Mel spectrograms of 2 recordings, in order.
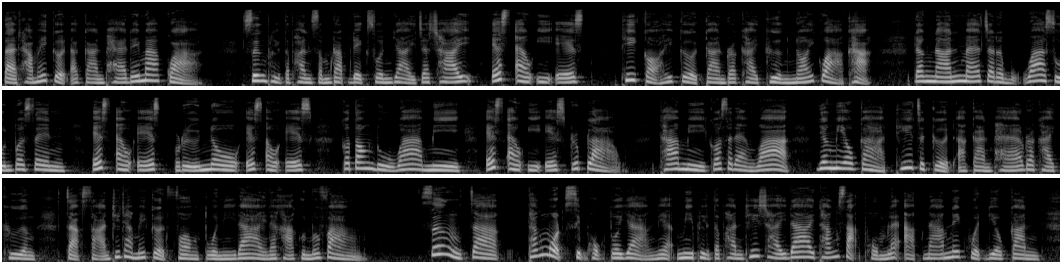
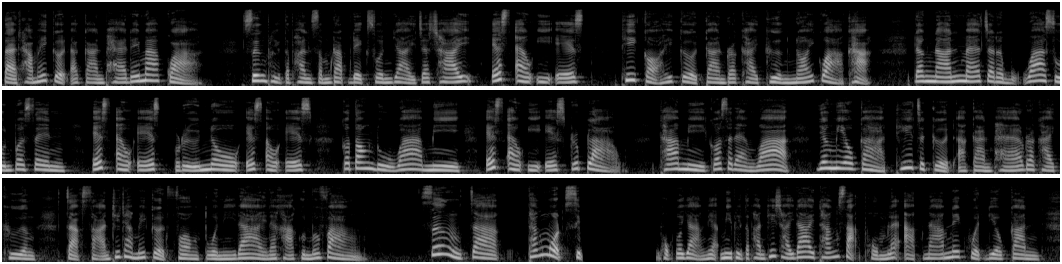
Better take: first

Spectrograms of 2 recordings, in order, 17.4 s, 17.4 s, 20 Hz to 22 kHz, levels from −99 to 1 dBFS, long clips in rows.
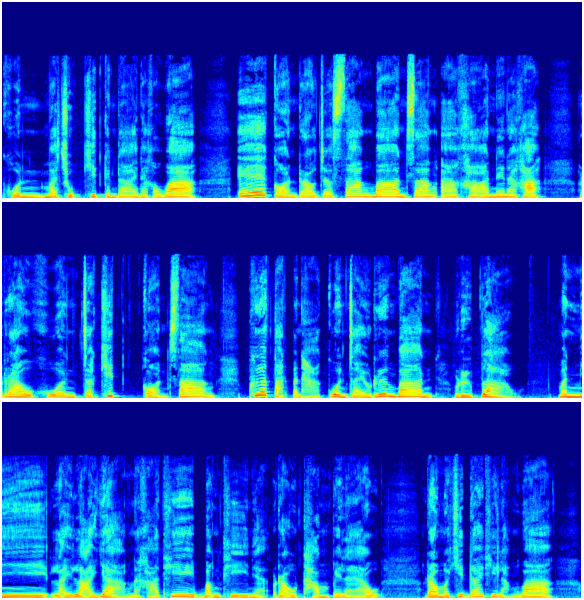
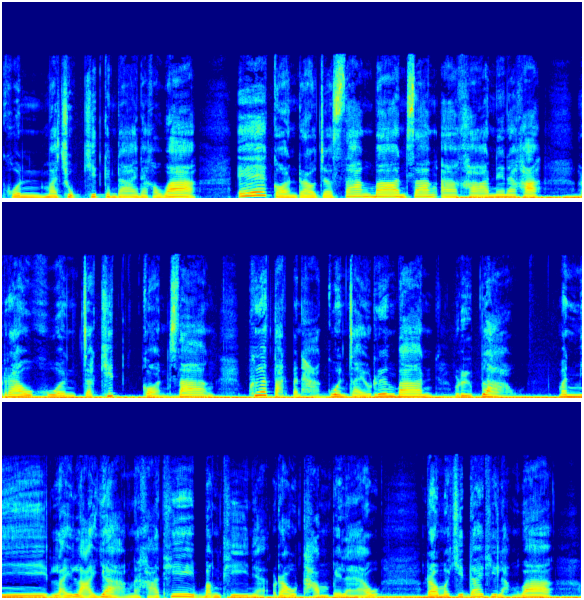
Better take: first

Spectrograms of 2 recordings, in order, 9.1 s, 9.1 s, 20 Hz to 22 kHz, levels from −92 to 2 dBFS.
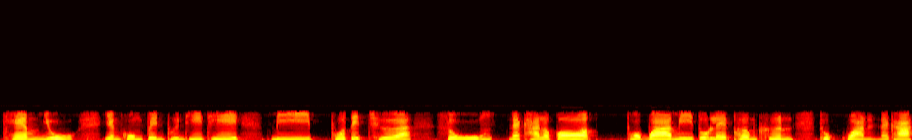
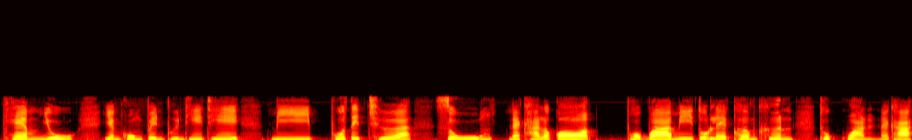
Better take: second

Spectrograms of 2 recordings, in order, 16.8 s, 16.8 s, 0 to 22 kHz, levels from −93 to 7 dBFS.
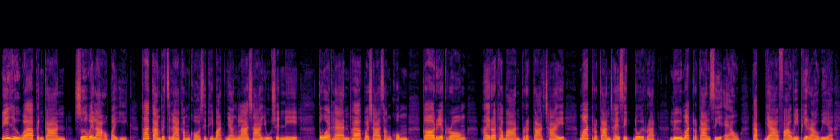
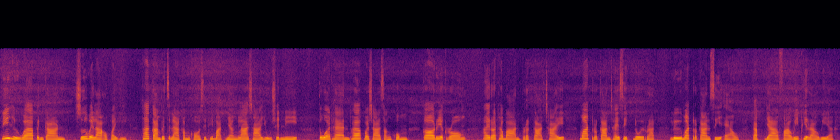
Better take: first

